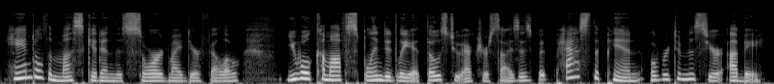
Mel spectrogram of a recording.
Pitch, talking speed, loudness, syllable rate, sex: 195 Hz, 200 wpm, -19 LUFS, 5.5 syllables/s, female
